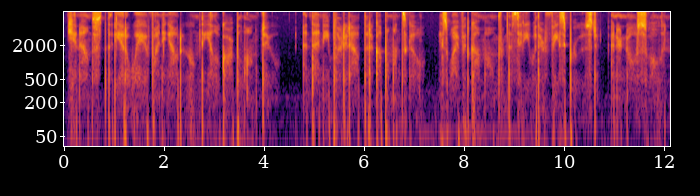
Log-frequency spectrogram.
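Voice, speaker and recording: A woman reading a novel aloud as ASMR in a hushed, breathy whisper. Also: normal speed, low-quality recording. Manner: hushed, fully whispered narration.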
